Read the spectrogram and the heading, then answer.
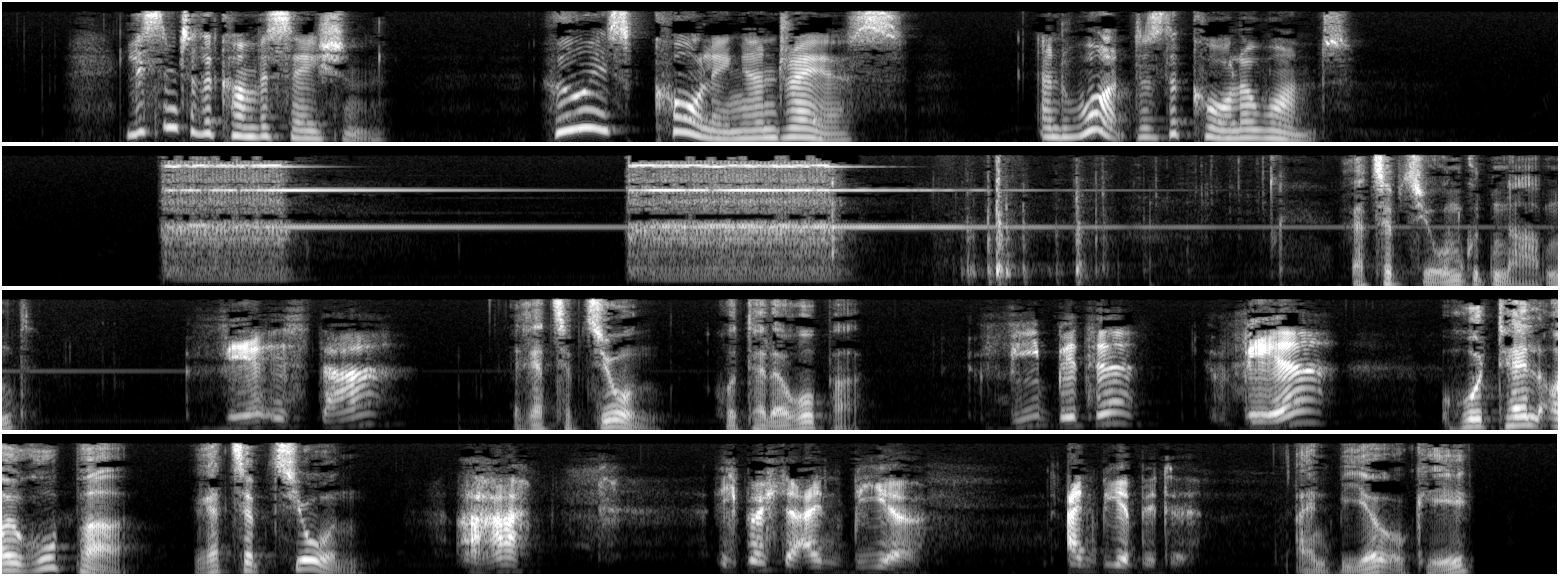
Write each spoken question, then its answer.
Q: And what does the caller want?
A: The caller asks Andreas for a beer.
